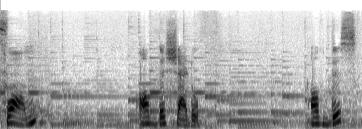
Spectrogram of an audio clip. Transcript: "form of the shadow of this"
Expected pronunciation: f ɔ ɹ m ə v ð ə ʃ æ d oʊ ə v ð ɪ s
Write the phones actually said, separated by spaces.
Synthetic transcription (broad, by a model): f ɔ ɹ m ə v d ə ʃ æ d oʊ ə v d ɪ s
